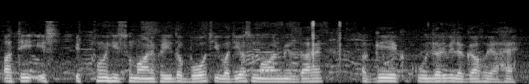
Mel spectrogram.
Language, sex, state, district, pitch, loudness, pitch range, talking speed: Punjabi, male, Punjab, Kapurthala, 140 Hz, -16 LUFS, 135-150 Hz, 205 wpm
